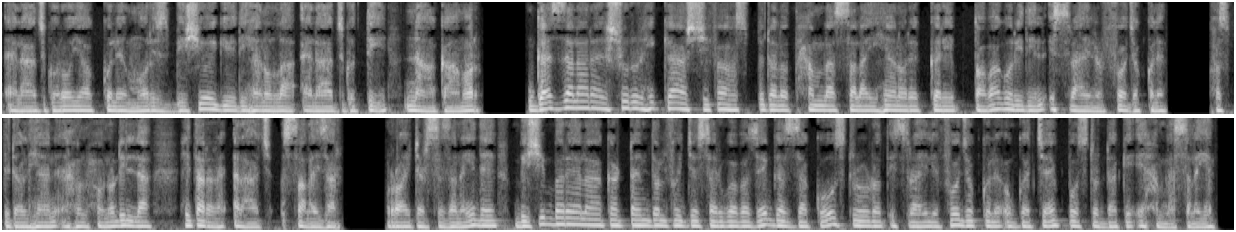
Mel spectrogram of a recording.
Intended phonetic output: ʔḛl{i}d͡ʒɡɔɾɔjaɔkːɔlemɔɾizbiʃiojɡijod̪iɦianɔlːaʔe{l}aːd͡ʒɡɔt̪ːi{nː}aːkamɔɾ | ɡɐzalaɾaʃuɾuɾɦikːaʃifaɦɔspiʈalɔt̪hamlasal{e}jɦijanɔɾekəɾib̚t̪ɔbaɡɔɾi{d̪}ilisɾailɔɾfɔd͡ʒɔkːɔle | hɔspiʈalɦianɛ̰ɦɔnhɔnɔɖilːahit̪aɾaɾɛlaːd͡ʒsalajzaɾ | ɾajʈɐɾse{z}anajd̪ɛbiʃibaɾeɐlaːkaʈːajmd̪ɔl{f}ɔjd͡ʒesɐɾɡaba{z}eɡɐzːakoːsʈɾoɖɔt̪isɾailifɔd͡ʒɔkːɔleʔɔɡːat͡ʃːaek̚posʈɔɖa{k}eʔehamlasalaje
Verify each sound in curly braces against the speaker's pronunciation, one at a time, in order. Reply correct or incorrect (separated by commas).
incorrect, correct, incorrect, incorrect, correct, correct, correct, correct, correct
